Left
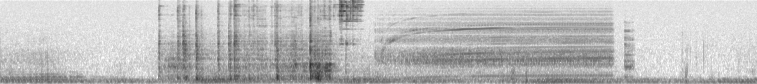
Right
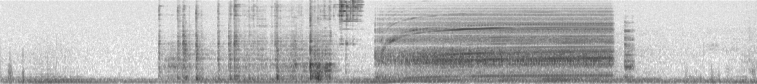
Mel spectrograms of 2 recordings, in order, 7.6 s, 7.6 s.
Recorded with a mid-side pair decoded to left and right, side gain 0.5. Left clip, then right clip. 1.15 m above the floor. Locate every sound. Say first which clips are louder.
1.6 s keys jangling: left 4 dB; 30° left
3.7 s a blender: right 10 dB; 55° right
6.2 s a microwave: right 6 dB; 40° right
